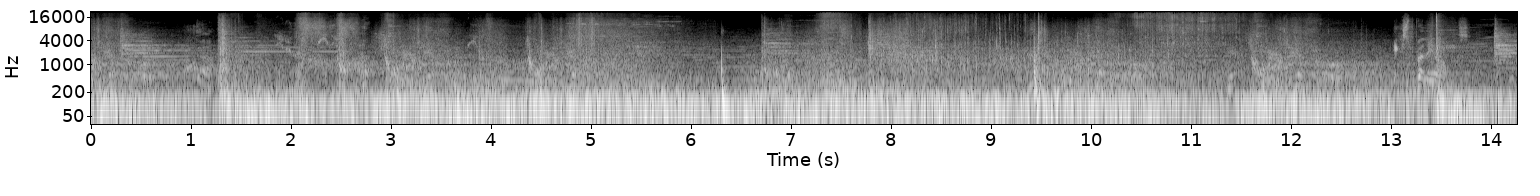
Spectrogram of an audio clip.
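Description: Repeated spell casting during a duel in the Hogwarts Legacy video game, with heavy booming impacts and bell-like clangs over a continuous loud rumble, and a voice talking throughout.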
